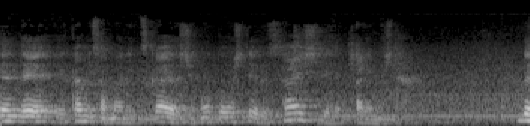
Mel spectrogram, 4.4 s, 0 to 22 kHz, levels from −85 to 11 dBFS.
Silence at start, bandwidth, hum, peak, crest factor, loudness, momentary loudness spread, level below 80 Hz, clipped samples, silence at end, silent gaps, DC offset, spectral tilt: 0 s; 12 kHz; none; -4 dBFS; 18 dB; -24 LUFS; 18 LU; -64 dBFS; under 0.1%; 0 s; none; under 0.1%; -6.5 dB/octave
